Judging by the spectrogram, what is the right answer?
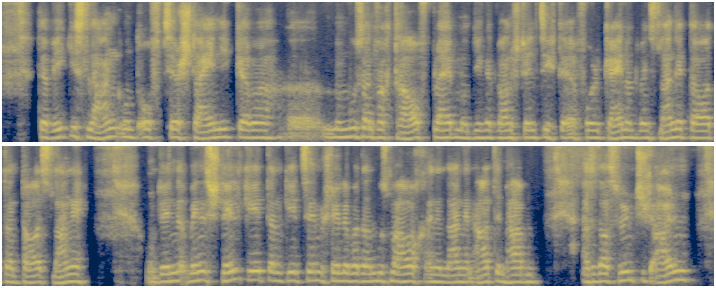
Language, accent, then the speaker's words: German; Austria; Ich würde mich freuen und ich glaube, die Leute bei uns in Österreich, die würden sich auch freuen, von dir was zu hören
